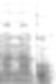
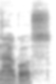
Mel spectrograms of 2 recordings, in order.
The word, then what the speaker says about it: Anago: of the Benin kingdom, called them Anago. When the Europeans arrived and they heard their name, they removed the A and called them Nagos. That mispronunciation, a lazy shortcut that the slave traders took, became the name that traveled across five continents and defined a group of people for centuries.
